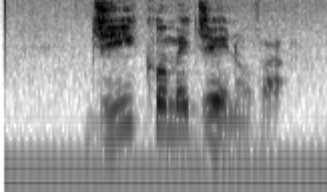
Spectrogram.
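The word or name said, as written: G come Genova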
